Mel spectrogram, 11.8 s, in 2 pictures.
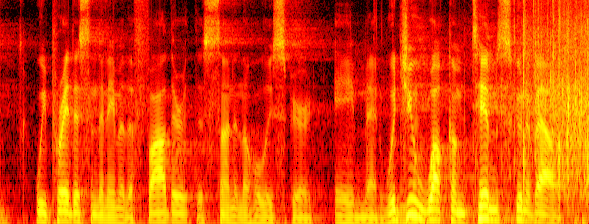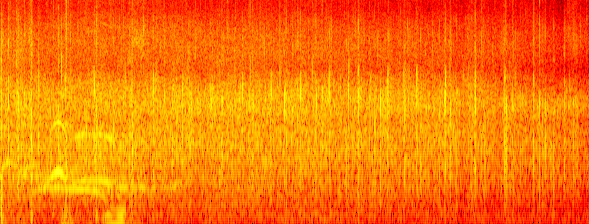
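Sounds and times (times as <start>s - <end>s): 
speech: 0.4s - 5.9s
audience clapping: 5.1s - 11.7s.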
